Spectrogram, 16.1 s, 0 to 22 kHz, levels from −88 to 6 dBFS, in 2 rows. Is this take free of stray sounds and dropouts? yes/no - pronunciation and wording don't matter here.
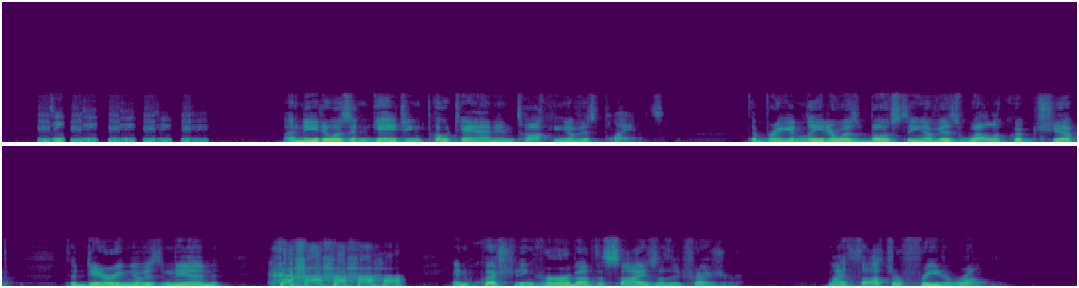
no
